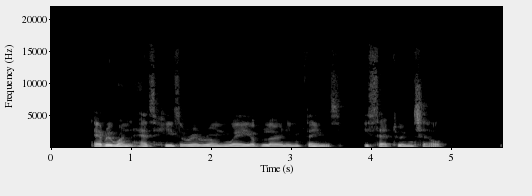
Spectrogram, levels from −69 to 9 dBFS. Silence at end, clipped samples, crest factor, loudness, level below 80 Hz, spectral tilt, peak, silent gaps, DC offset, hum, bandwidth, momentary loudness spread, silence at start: 0.8 s; under 0.1%; 18 dB; -20 LUFS; -54 dBFS; -8 dB/octave; -2 dBFS; none; under 0.1%; none; 15 kHz; 15 LU; 0.55 s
